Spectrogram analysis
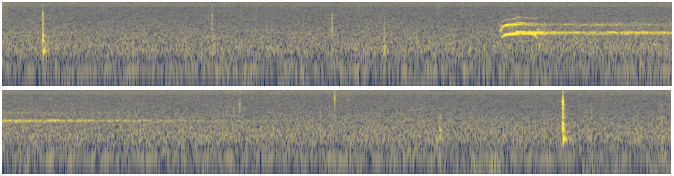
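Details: A single deer call: a brief upward-sweeping whistle that settles into a sustained, steady high note and slowly fades. Faint hiss and a couple of isolated clicks surround it.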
